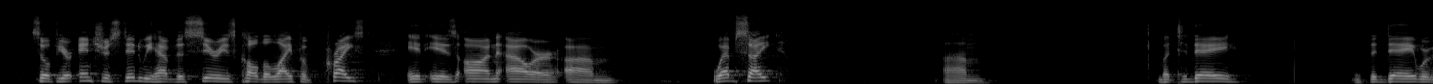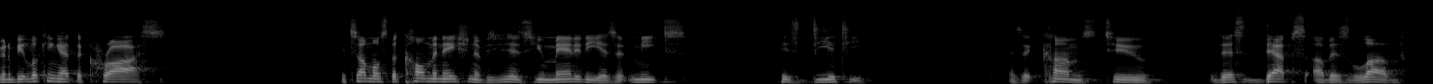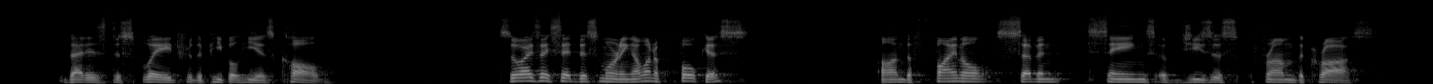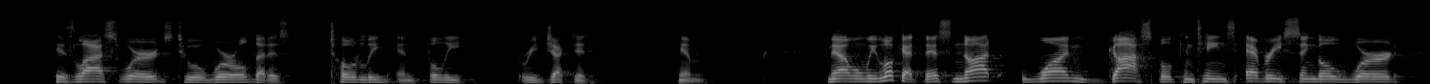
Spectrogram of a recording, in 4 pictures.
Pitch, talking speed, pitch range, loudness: 120 Hz, 115 wpm, 110-130 Hz, -39 LUFS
